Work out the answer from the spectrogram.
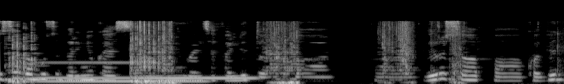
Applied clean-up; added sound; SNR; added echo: classical method Wiener filter.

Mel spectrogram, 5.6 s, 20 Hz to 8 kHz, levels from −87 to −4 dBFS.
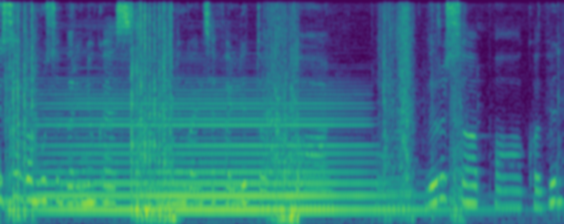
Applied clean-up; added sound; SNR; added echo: none; Tearing + Bowed string instrument; -3 dB; none.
